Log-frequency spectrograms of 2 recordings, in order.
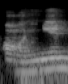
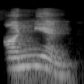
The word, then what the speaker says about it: onion: It is not onion, beta. It is onion. उसको o pronounce नहीं करते, a pronounce करते हैं.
